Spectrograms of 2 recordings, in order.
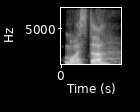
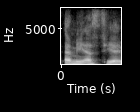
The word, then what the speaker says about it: Moesta: We're with Bob Moesta. Yeah. I think I overpronounced the E. Yeah, it's just say that it's say it like it's Mesta.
